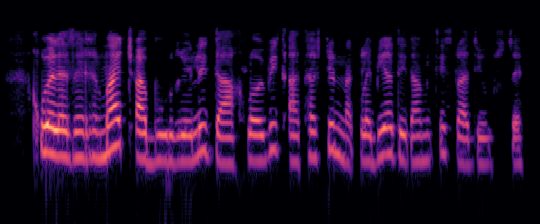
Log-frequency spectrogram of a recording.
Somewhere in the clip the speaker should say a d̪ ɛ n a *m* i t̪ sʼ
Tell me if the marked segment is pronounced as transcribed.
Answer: yes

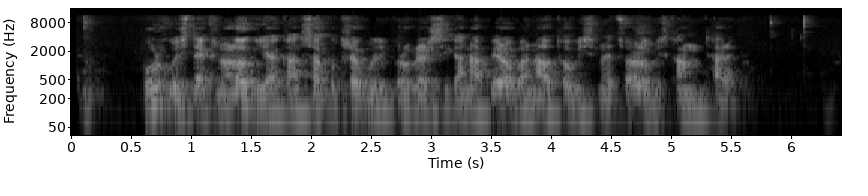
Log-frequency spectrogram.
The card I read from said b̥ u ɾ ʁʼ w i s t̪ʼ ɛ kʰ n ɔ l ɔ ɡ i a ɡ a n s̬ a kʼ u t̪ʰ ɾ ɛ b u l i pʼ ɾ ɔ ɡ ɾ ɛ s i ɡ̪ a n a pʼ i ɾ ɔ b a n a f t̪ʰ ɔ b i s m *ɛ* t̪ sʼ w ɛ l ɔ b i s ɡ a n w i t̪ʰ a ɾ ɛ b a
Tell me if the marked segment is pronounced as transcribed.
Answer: yes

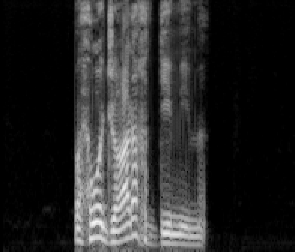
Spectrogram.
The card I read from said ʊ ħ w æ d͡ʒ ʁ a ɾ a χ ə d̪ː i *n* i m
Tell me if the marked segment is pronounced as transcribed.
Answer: no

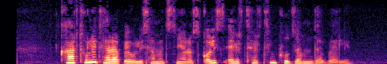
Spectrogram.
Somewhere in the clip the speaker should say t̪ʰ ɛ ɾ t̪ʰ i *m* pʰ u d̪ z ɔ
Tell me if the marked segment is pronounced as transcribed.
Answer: yes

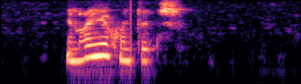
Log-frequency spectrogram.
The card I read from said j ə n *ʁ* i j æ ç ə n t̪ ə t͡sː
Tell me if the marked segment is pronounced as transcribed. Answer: yes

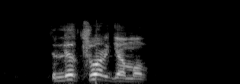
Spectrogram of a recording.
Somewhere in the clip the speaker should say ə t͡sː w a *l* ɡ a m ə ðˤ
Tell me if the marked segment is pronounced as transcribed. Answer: no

